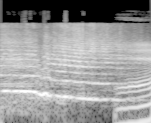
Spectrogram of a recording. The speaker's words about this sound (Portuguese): Olha um carro passando aqui, ó. Conhece esse barulho?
